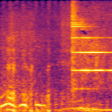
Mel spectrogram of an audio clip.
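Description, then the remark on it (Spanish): Talking voices give way to a single bright bell strike that rings out loudly and sustains with a shimmering, slowly fading tone. “sálvame, toca la campana.”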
